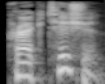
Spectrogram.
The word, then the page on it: practician: British English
